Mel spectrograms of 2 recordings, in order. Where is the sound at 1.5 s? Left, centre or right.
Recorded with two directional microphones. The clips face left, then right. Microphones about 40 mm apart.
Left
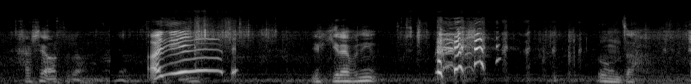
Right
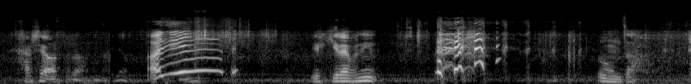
Centre; by 4.2 s right.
